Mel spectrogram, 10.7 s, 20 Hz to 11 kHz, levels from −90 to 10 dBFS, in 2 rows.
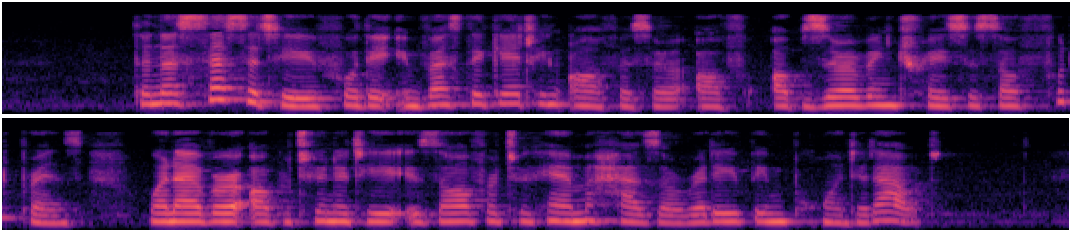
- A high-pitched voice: Yes, high, 200 Hz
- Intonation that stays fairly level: Yes, narrow, 2.1 semitones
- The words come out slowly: Yes, slow, 130 wpm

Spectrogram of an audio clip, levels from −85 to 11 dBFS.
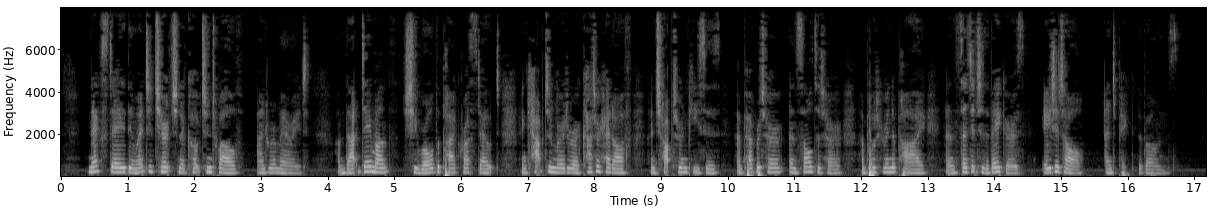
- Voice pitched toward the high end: Yes, high, 195 Hz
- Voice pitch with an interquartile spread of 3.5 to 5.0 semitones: No, average, 2.9 semitones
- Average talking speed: No, fast, 215 wpm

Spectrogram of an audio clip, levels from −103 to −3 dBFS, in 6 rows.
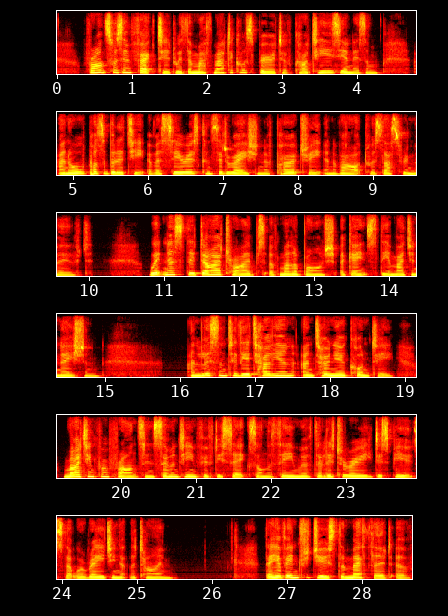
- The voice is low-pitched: No, high, 200 Hz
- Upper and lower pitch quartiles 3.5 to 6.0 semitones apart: No, average, 2.9 semitones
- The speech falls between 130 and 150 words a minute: Yes, slow, 135 wpm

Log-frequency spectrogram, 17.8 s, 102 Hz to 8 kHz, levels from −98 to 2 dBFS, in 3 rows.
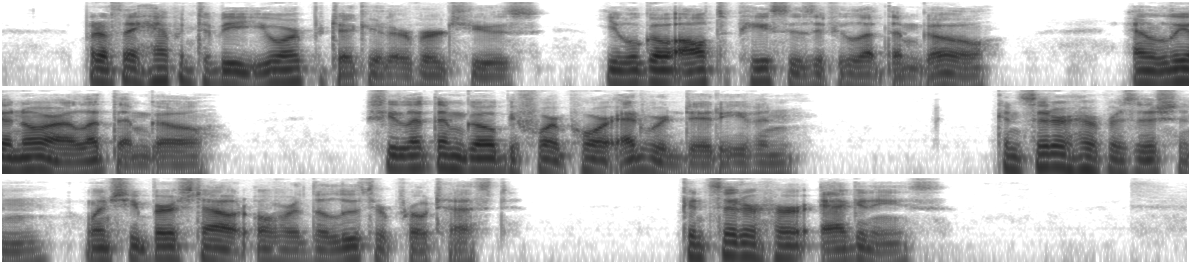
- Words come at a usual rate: Yes, average, 160 wpm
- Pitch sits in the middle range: No, low, 110 Hz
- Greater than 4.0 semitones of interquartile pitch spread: Yes, average, 4.4 semitones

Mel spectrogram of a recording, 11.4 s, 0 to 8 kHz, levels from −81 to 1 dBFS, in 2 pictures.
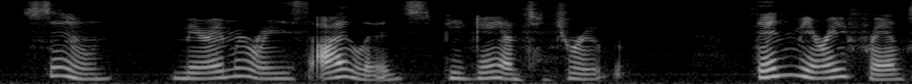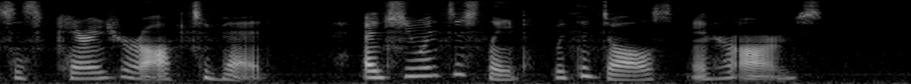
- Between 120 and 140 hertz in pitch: No, high, 210 Hz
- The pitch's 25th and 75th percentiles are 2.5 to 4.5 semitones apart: No, average, 5.3 semitones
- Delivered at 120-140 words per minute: Yes, slow, 135 wpm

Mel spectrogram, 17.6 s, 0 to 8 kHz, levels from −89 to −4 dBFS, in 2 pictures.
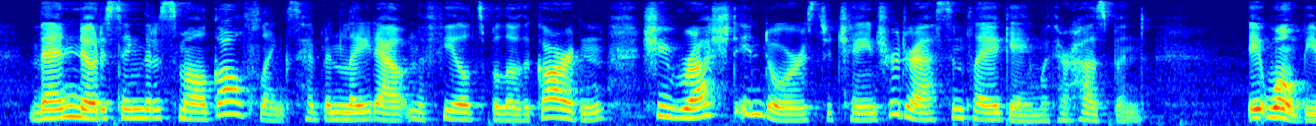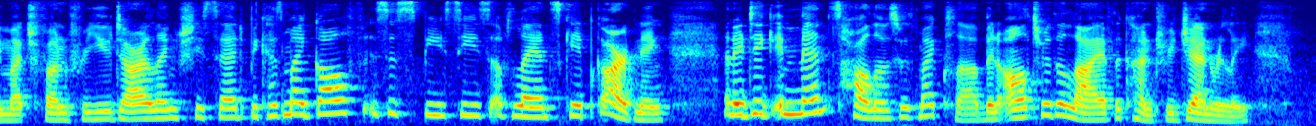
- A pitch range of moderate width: No, wide, 7.3 semitones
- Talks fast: Yes, fast, 225 wpm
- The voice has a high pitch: Yes, high, 195 Hz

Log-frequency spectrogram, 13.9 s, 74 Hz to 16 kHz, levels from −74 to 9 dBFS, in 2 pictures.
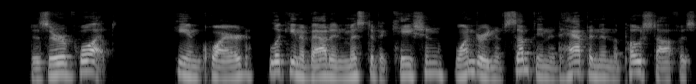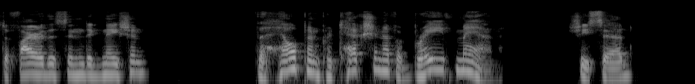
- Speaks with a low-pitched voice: Yes, low, 130 Hz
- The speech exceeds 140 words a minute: No, slow, 135 wpm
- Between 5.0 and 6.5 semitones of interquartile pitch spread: Yes, wide, 5.5 semitones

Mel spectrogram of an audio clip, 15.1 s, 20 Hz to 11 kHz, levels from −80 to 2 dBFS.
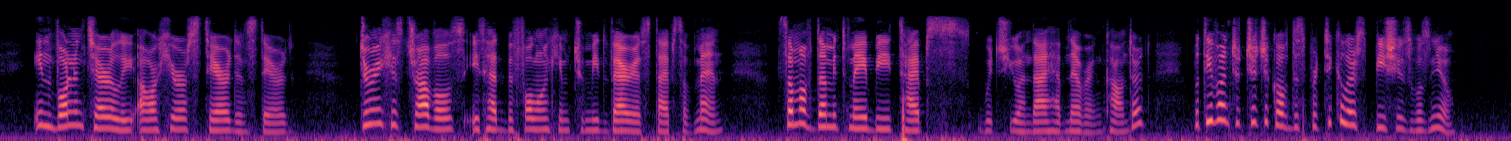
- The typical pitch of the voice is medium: No, high, 215 Hz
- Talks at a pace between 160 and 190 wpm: Yes, average, 165 wpm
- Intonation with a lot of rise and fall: Yes, wide, 5.9 semitones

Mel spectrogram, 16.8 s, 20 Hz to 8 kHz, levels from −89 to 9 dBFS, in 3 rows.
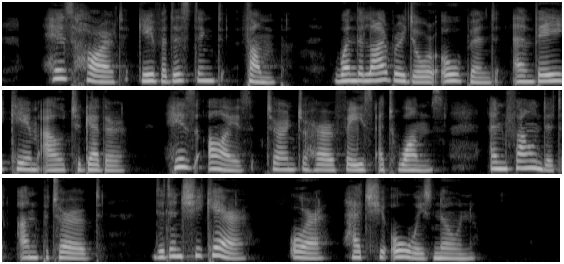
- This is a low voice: No, high, 195 Hz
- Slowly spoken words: Yes, slow, 130 wpm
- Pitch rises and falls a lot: No, average, 3.9 semitones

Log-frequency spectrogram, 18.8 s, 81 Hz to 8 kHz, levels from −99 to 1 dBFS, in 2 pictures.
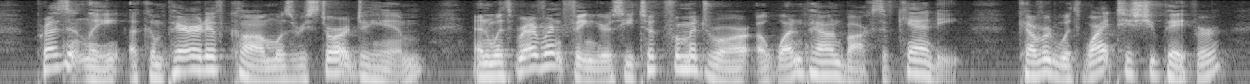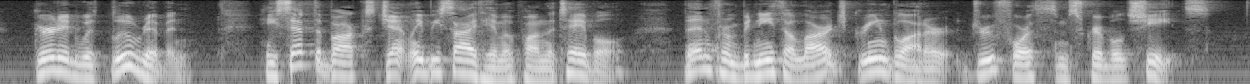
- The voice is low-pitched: Yes, low, 130 Hz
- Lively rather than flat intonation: Yes, wide, 6.3 semitones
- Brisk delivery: No, average, 175 wpm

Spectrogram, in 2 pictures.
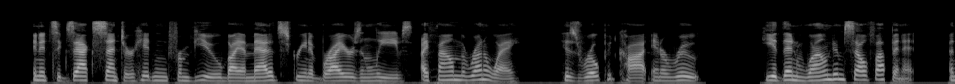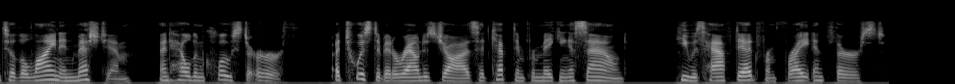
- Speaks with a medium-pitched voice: Yes, medium, 175 Hz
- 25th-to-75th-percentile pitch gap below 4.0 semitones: Yes, average, 3.0 semitones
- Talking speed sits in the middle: No, fast, 210 wpm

